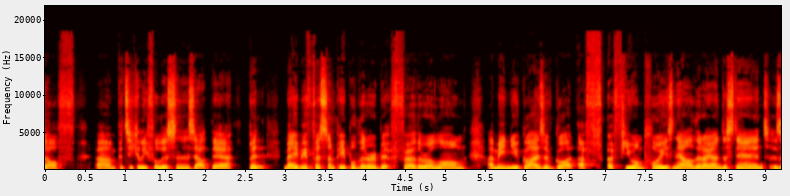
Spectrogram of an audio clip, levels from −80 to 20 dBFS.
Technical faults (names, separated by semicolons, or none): none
